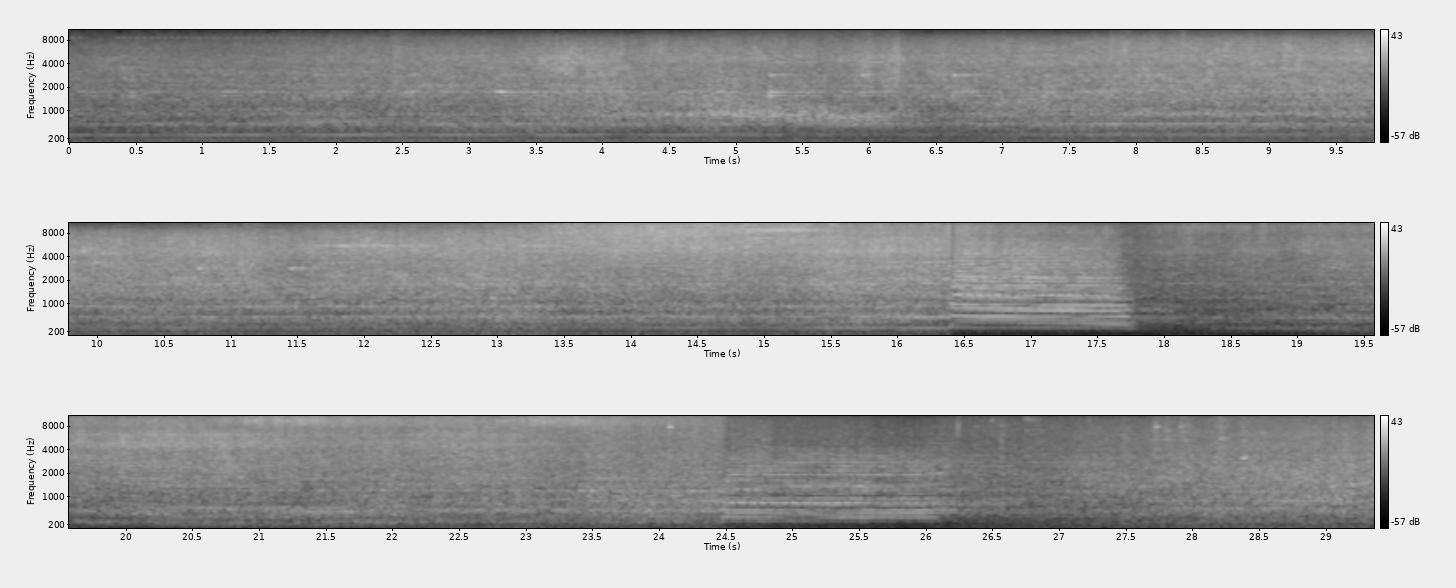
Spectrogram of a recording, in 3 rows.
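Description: Freight train with CN diesel locomotives approaching and passing, engines running steadily and growing louder, then freight cars rolling by with wheel clatter. A brief horn blast sounds about 17 seconds in, and a shorter, fainter horn-like tone about 25 seconds in.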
